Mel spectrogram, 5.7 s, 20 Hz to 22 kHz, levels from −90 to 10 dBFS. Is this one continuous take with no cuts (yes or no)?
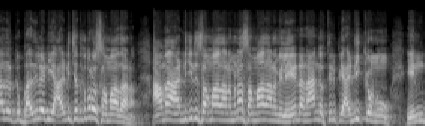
yes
